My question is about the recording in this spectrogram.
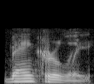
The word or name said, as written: bankerly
